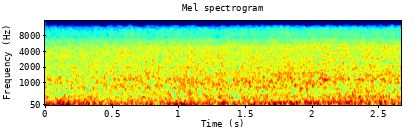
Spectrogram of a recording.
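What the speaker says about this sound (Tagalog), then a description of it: "umuulan ng todo kasi nabukad kami ng bagyo dito sa aming kainan" Heavy rain pours down during a storm at a roadside eatery in Pangasinan, a dense, steady wash of noise that stays loud and even throughout with no break.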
